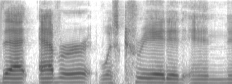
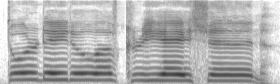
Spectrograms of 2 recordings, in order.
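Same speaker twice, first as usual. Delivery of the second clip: high, slow, all-out battle yell; yelling as loud as possible; 7 semitones higher, 7 dB louder, slower than usual. Acted. Frustrated Jay calling the tornado to the ninjas, full yell. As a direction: stretch it out as loud as you can. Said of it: "yelled as loud as he could".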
